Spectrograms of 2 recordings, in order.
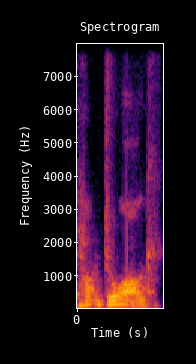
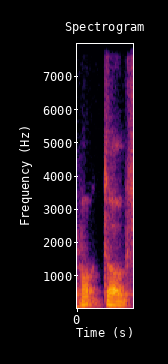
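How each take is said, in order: First: It is said in a New York American accent. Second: It is said in a plain, neutral accent. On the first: "you said hot dog" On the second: "you didn't say hot dogs"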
